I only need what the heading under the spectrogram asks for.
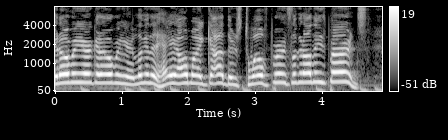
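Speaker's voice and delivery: very loud, high, overjoyed, gushing excited yelling. Retelling calling a partner over to see the birds: imitating own excited yelling. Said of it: "yelling to my partner".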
